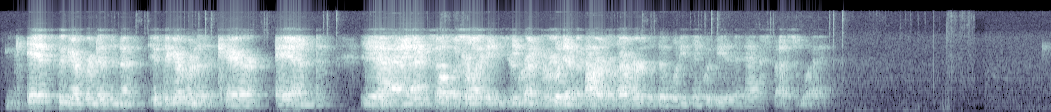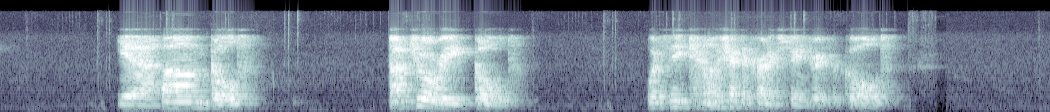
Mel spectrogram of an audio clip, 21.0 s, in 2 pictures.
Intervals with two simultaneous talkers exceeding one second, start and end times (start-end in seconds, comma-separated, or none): 3.6-6.4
